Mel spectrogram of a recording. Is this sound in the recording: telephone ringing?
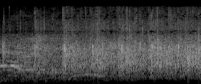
no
